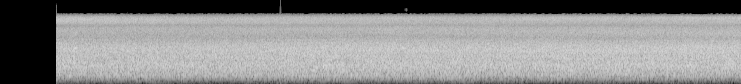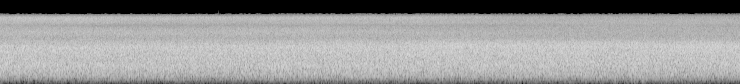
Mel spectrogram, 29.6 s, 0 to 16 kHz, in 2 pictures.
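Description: The 9/11 Memorial reflecting pool's waterfall: sheets of water pouring down the pool's walls into the basin in a steady, even rush, cutting in about a second in.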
